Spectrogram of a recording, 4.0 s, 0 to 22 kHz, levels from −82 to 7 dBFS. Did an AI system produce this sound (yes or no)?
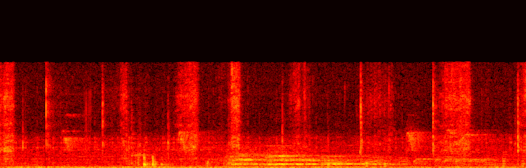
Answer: no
